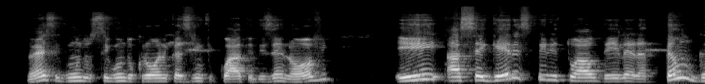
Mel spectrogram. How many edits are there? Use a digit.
1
